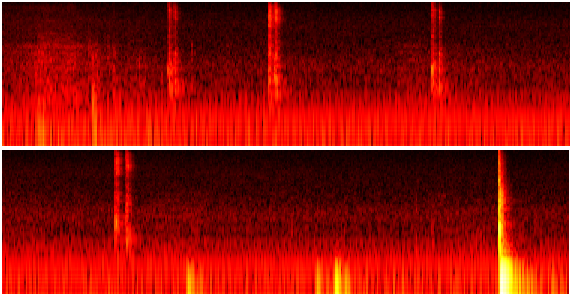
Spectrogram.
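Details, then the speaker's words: Amplifier with a DC voltmeter on the speaker terminals, mic next to the box: faint ticks over a low hum, then one sharp relay click as protection disconnects the speakers over DC offset. "do you hear it do you hear it kick out it disconnected the speakers and now it's in protect mode and you can see I have quite a bit of DC offset"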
